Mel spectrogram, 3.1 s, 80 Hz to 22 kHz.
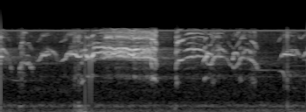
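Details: Peregrine falcon at the Orange nest with breakfast, October 2018: thin, wavering whistled calls rise and fall quickly in short bursts, with one longer strained note in the middle and a soft thump before it, low hum beneath.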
